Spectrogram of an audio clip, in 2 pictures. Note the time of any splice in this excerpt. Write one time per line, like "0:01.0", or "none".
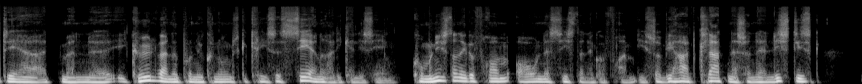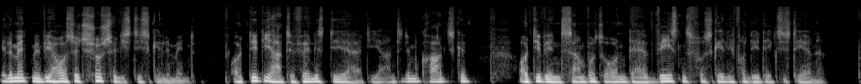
0:06.4
0:10.9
